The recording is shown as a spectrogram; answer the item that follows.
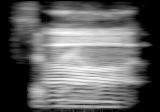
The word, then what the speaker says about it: Cipriano: I was looking up Nebraska's all-time seasons, and I don't know how to pronounce his. Is it Joe Cipriano? Yeah, Cipriano.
